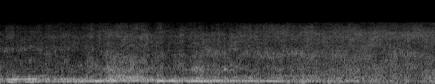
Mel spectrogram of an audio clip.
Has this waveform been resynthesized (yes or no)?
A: yes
